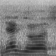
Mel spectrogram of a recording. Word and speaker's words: Negros: So sinabi ko, Old Negros, it rhymes with old people.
